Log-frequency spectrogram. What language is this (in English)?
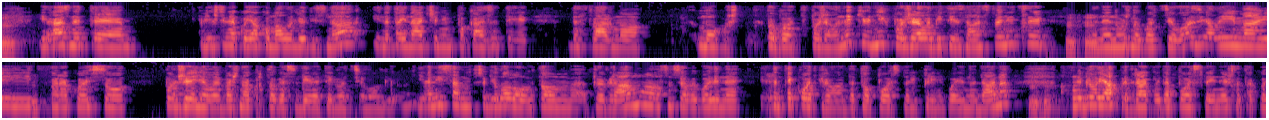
Croatian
